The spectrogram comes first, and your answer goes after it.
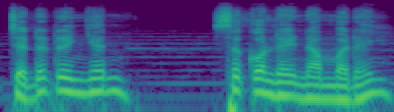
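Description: A man's voice: lowish voice, expressive, fast, a little mellow, soft background music, lightly acted. A man voicing a worried young village wife and mother, fretful and calling out anxiously.

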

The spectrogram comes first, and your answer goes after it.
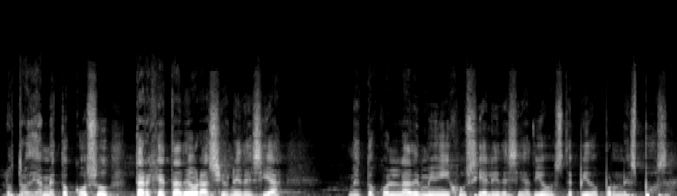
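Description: A middle-aged man with a Mexican accent preaching a sermon, animated and constantly addressing the congregation as brothers. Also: mid-range voice, quick pace. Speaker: pastor.

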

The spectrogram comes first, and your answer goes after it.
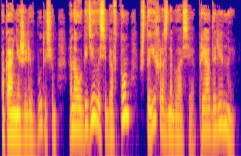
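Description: A woman narrating a period novel as an audiobook, in an expressive storytelling manner. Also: sits low, fast talker, breathy edge.

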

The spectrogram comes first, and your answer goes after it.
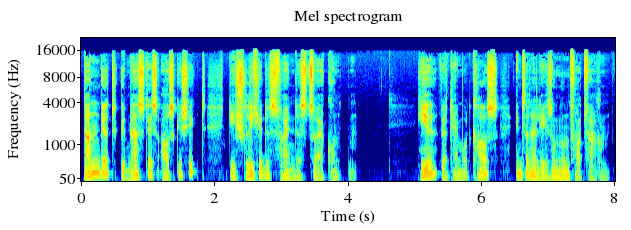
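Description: A man as radio presenter giving a calm, explanatory scripted introduction. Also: low voice, a little slow, slightly rough, no room sound, studio quality.

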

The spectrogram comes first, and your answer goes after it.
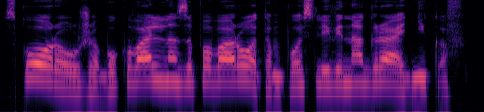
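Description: A woman voicing a respectful male coach driver who speaks slowly and reassuringly. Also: mid-range voice, lively intonation, dry recording, studio quality, natural voice.

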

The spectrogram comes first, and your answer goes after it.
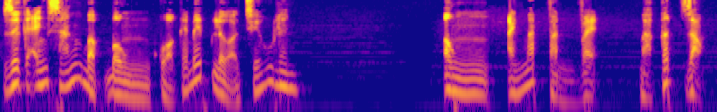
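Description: A man's voice: lowish voice, huge pitch swings, normal speed, long pauses, a little mellow, breathy edge, soft background music. A man telling a ghost story in scripted, dramatic narration.

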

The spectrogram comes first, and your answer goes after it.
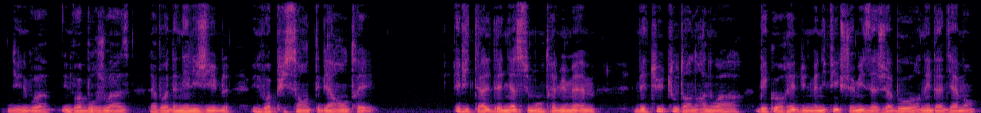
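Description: Male audiobook reader, measured and ironic, very dark and husky. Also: on the low side. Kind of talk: scripted narration.

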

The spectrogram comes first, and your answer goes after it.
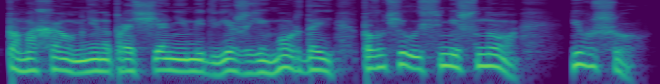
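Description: A man narrating an audiobook in steady first-person storytelling. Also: medium pitch, moderate pace. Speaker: audiobook reader.

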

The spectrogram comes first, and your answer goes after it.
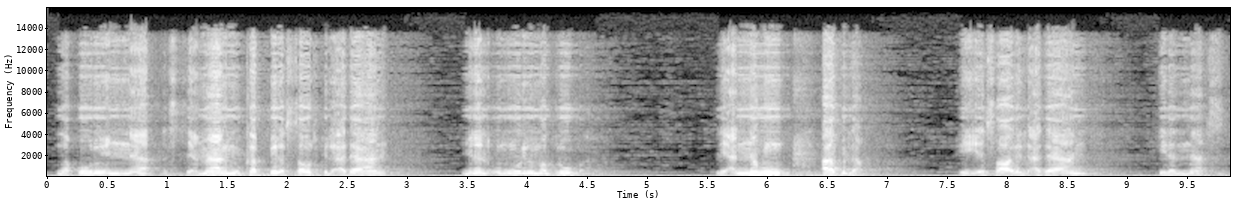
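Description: An older man teaches in a measured, explanatory way, sounding out words to show how they should be said. His voice is mellow and sits a little high for a man. The long reverb of a large hall trails after his speech. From Saudi Arabia. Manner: explanatory, demonstrates recitation aloud, quizzes students. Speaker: Islamic scholar teaching a hadith commentary. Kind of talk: religious lecture. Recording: reverberant lecture hall recording.

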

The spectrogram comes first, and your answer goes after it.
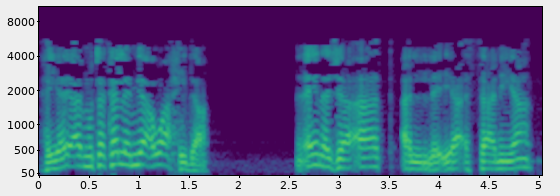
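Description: A man gives a patient grammar lesson. He repeats key phrases and keeps asking whether his listeners follow. His voice is husky, and the recording is dry and muffled, lacking crispness. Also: a little high, animated, no room sound. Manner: repeats key phrases slowly, checks understanding with questions. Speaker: Arabic grammar teacher.

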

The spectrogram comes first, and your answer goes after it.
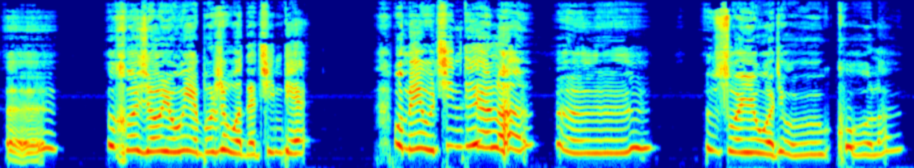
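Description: A man's voice: very high voice, animated, measured pace, long pauses, fairly bright tone, dry recording, studio quality, pitched above the performer's own voice, heavily acted. A man voicing a sad, stubborn eleven-year-old boy who begs strangers for a father, in a childish, whiny way. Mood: tearful.

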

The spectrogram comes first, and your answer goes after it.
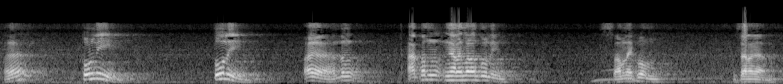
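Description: A man's voice: high voice, very animated, moderate pace, pauses often, a bit bright, muffled recording. A man teaching a religious study class, explaining Arabic text and often asking his students questions. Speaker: Islamic teacher. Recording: echoey hall recording with faint noise.

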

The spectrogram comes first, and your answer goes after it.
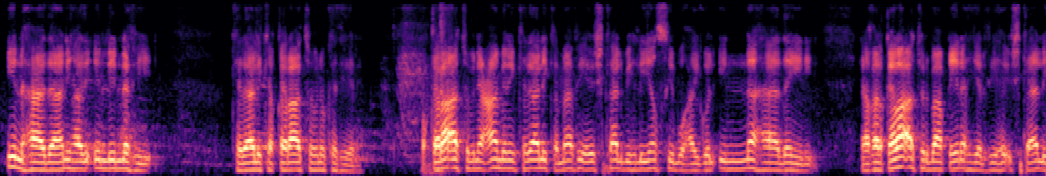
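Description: A man from Mauritania, a sheikh teaching grammar, who goes through a poem line by line, repeats word forms and chants the verses he quotes. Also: medium pitch. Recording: dull lo-fi recording.

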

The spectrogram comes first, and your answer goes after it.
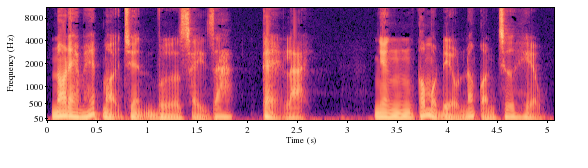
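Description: A man tells a ghost story in a low, husky voice. His delivery is animated, rising and falling with the tale, and the recording is dry and close. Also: moderate pace, dry recording. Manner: lively, colorful storytelling.

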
